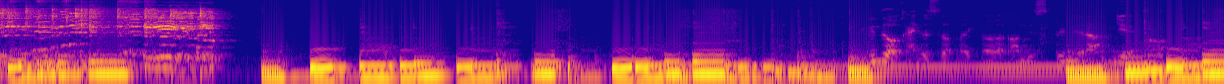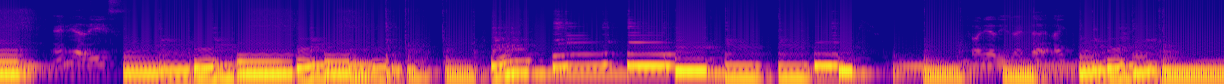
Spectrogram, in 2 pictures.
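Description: Electric bass played fingerstyle through an amp, picking out a norteño bass line in runs of notes with short pauses. For the first two seconds a full band recording plays along, then cuts off suddenly.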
